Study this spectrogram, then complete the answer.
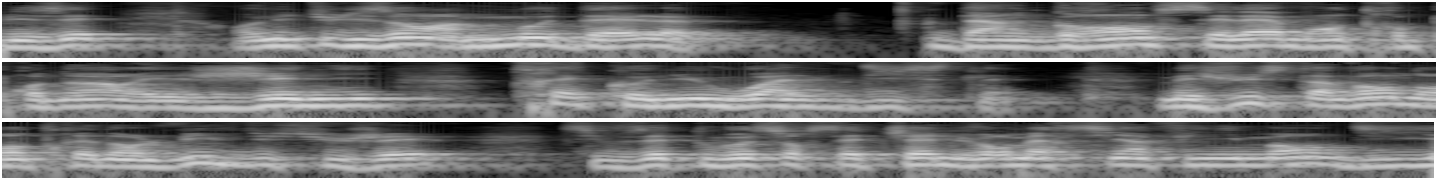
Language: French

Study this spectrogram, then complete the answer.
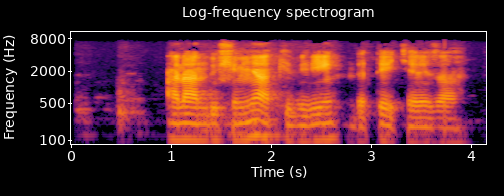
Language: Kinyarwanda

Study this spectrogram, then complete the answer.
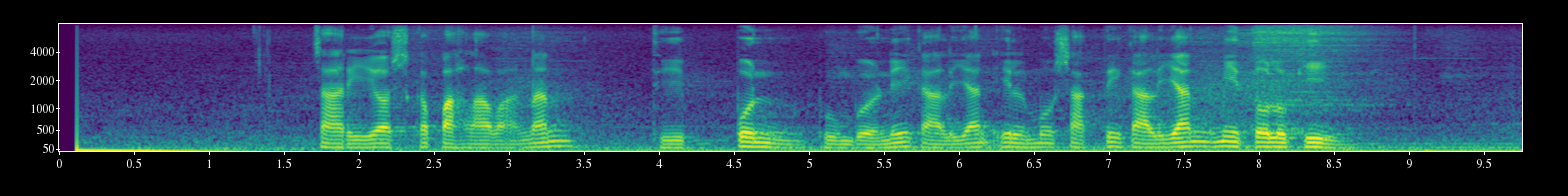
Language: Javanese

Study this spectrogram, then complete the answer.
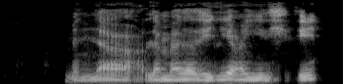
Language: Kabyle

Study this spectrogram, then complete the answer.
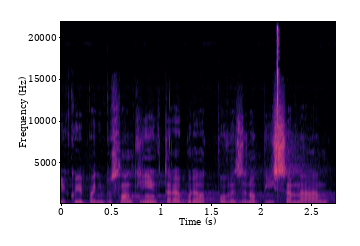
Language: Czech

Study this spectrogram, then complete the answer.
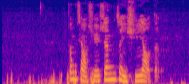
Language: Chinese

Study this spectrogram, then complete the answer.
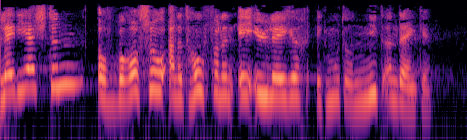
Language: Dutch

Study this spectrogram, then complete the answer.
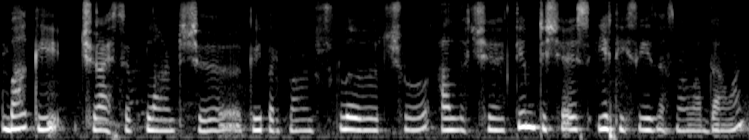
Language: Kashmiri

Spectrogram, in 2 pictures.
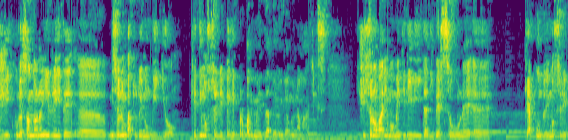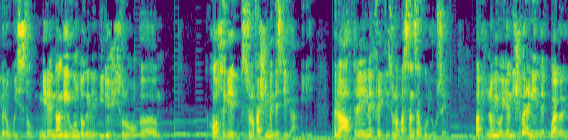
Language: Italian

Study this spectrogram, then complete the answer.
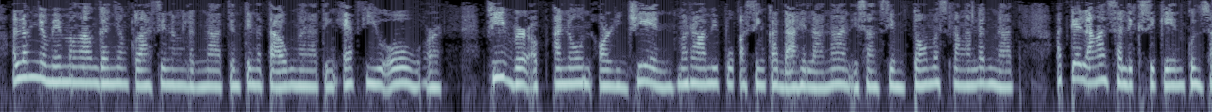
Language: Filipino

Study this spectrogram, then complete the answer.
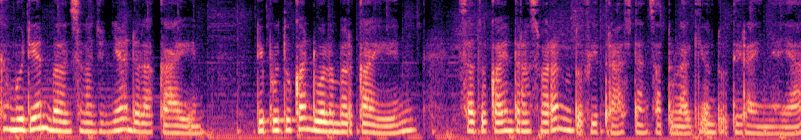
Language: Indonesian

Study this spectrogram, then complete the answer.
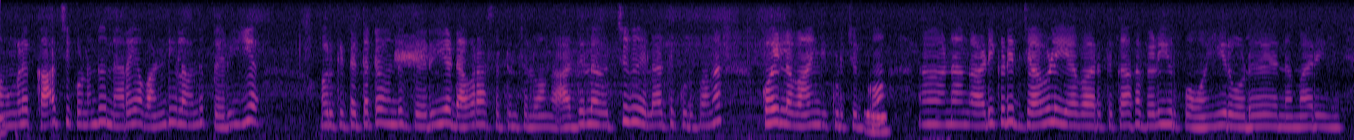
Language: Tamil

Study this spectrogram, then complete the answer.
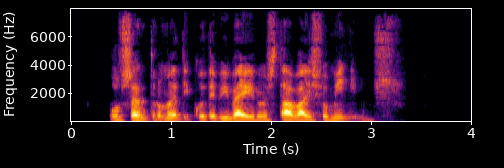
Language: Galician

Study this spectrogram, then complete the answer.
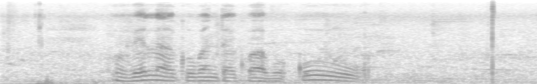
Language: Xhosa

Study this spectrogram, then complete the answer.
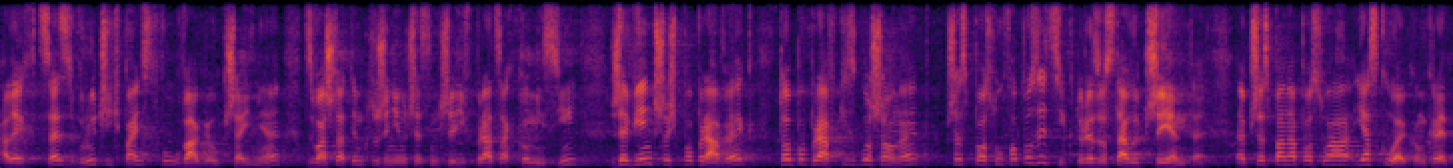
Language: Polish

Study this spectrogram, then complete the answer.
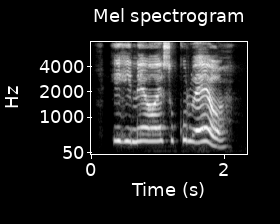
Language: Kikuyu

